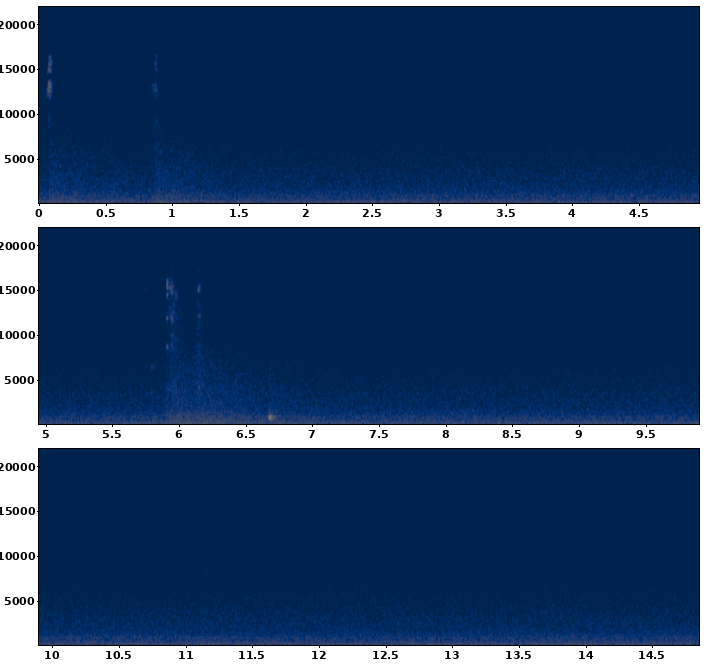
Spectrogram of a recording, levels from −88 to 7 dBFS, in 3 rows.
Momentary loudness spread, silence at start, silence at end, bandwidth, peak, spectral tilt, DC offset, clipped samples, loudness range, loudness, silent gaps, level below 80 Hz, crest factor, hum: 5 LU; 0 s; 0 s; 17.5 kHz; -38 dBFS; -3.5 dB/octave; under 0.1%; under 0.1%; 4 LU; -67 LUFS; none; under -90 dBFS; 30 dB; none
